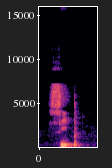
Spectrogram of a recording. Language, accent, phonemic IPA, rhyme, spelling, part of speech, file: English, Southern England, /siːp/, -iːp, seep, verb / noun, LL-Q1860 (eng)-seep.wav
- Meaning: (verb) 1. To ooze or pass slowly through pores or other small openings, and in overly small quantities; said of liquids, etc 2. To enter or penetrate slowly; to spread or diffuse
